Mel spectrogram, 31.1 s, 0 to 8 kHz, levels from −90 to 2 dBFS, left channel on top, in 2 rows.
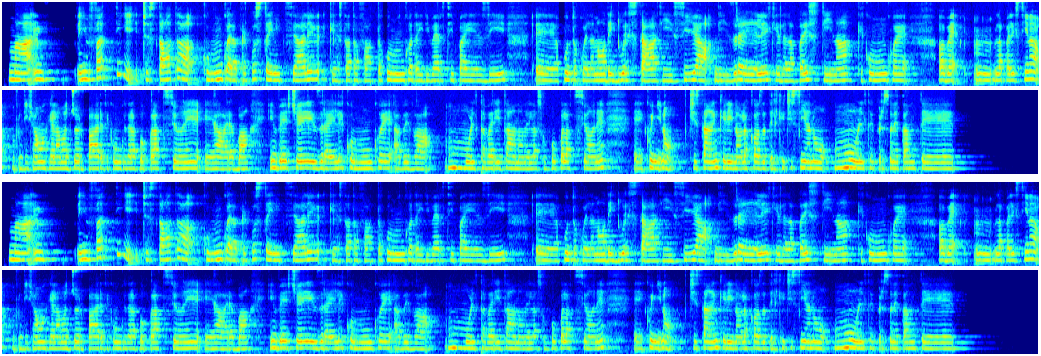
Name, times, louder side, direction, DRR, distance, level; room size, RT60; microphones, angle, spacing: voice 1, 0.1-0.7 1.1-29.9, left 3 dB, 35° left, 1.0 m, -33 dB
23.0 x 22.0 x 9.1 m
head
